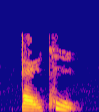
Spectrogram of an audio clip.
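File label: "宝库", Mandarin Chinese; chinese-flashcards; hsk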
